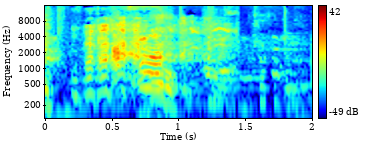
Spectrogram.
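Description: A man's voice in a drawn-out exclamation, with music playing underneath.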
